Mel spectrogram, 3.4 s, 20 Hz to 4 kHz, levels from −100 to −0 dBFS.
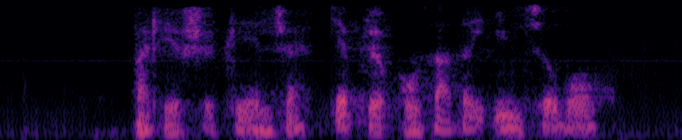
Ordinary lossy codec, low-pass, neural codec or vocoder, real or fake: AAC, 24 kbps; 3.6 kHz; codec, 16 kHz, 1 kbps, X-Codec, HuBERT features, trained on LibriSpeech; fake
